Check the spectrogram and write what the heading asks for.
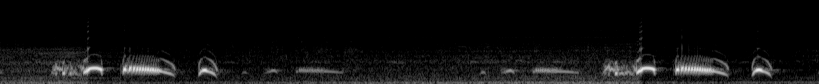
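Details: Spotted dove used to stimulate and train birds, giving two loud three-part coos: a short hooting note, a longer rolling purr-like coo, then a brief rising-falling final note, with soft coos between phrases.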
